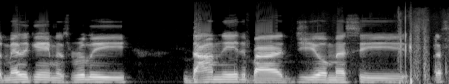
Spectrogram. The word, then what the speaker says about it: geomancy: I think the metagame is really dominated by Geomancy. That's how you say Geomancy. Yeah, How you pronounce it?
